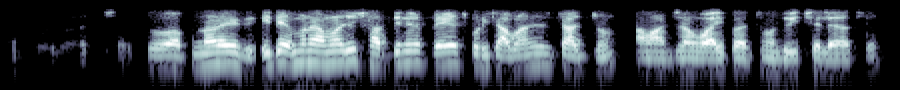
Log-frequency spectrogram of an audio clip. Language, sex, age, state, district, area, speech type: Bengali, male, 18-30, West Bengal, Kolkata, urban, conversation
